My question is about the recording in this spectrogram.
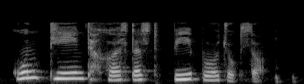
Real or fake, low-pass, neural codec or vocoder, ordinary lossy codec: real; 7.2 kHz; none; AAC, 64 kbps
